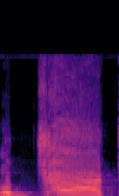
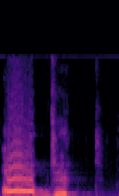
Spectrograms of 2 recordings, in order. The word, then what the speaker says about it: object: I don't object to your proposal. Spelling's the same. But object, object.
